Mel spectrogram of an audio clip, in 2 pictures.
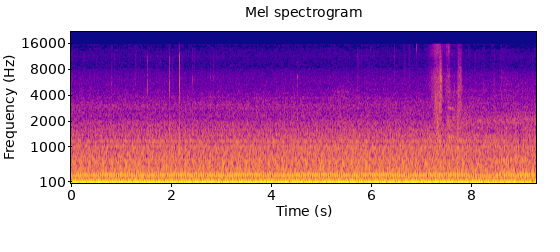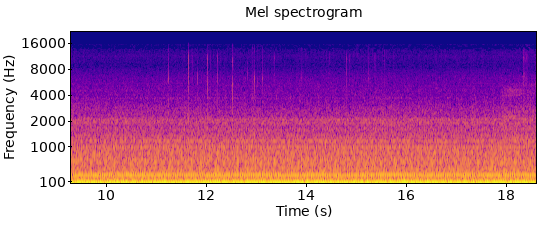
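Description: A steady low machine hum, like an idling engine, with a brief hiss about seven seconds in.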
